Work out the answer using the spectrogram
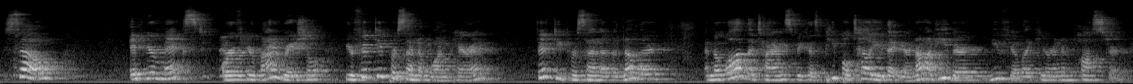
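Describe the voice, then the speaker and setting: Speaking at normal speed, this American woman from Boston has an expressive, mid-range voice with a darkish tone. Her informal talk to an audience is emphatic, chatty and playfully self-deprecating. The echoey indoor space comes through a distant mic, with some faint background noise.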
